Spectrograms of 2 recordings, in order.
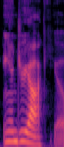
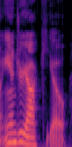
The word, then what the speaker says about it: Andreacchio: I know I keep saying his name wrong. I think it's Andreacchio. I think that's how you say it, because I heard the mother say it that way. So Andreacchio.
